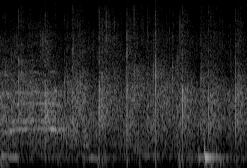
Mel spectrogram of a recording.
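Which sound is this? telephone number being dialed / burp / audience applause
audience applause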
